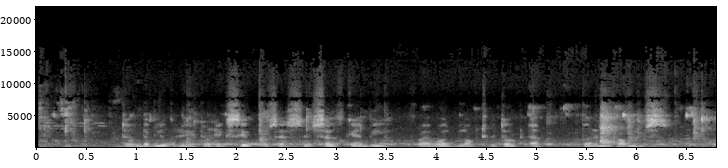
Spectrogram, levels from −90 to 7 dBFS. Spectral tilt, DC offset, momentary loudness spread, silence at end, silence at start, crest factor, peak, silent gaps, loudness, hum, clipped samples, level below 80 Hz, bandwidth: -4.5 dB/octave; under 0.1%; 11 LU; 0 s; 0.05 s; 20 dB; -2 dBFS; none; -21 LUFS; none; under 0.1%; -58 dBFS; 13.5 kHz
